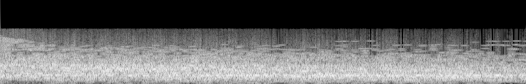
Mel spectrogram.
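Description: A loud, continuous crash of a ship striking at night along the coast near the Windy Point beacon: a dense grinding, rumbling roar that fills the whole five seconds at a steady level, with no voices.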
